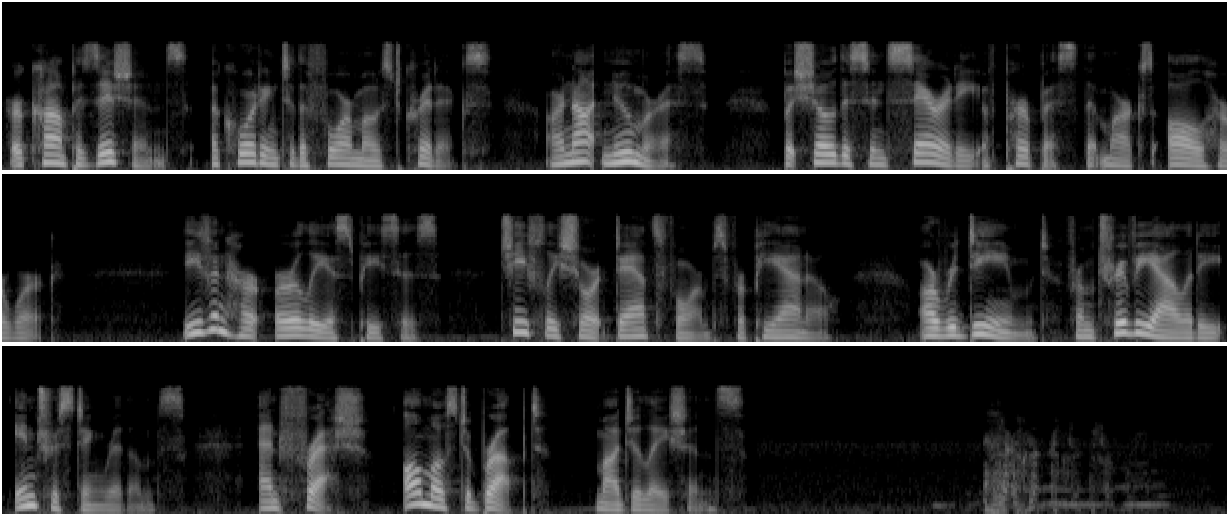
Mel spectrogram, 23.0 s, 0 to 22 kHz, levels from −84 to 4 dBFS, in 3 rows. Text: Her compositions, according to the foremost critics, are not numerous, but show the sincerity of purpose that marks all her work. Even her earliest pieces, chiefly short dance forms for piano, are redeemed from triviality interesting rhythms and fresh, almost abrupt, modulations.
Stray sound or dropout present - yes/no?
yes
